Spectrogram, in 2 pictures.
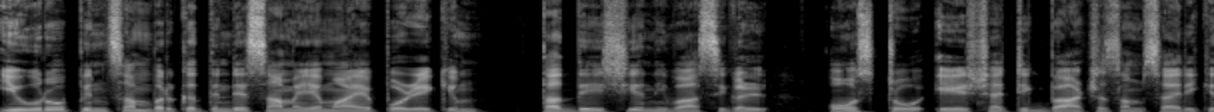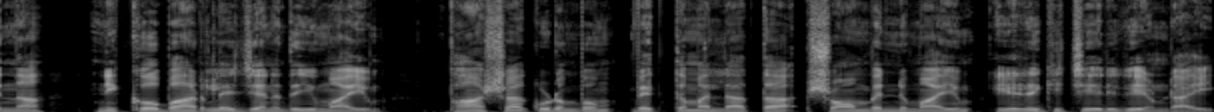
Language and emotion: Malayalam, neutral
